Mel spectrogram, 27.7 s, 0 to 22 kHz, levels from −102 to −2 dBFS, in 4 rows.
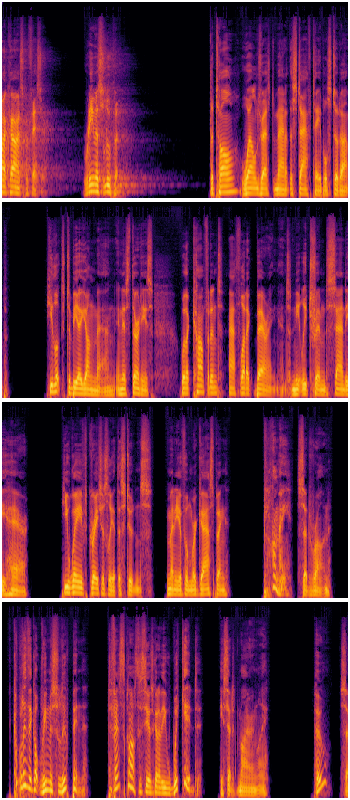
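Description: No technical faults are audible.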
